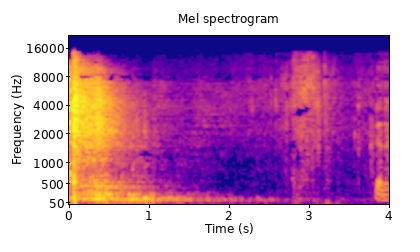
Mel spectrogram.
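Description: A single loud explosion: a sudden blast whose rumble dies away over about two seconds.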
